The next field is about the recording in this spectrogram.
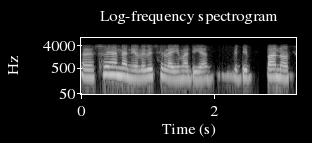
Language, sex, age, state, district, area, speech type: Bodo, female, 18-30, Assam, Kokrajhar, rural, conversation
